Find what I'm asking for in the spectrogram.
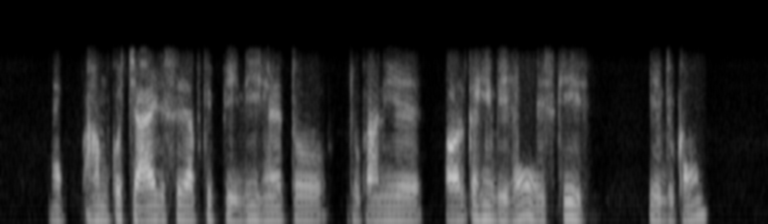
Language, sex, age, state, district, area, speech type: Hindi, male, 18-30, Uttar Pradesh, Varanasi, rural, conversation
